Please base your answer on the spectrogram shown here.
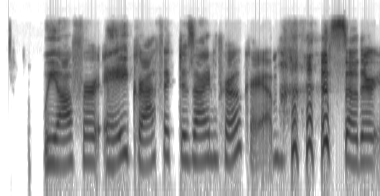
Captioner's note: chuckles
